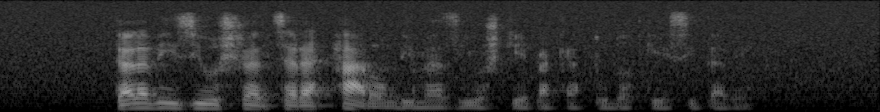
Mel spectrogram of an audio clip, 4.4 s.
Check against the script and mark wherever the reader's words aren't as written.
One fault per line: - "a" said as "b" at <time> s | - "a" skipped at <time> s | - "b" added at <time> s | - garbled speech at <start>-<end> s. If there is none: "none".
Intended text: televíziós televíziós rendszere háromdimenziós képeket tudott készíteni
- "televíziós" skipped at 1.2 s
